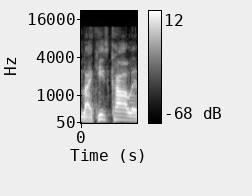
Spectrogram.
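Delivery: plain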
